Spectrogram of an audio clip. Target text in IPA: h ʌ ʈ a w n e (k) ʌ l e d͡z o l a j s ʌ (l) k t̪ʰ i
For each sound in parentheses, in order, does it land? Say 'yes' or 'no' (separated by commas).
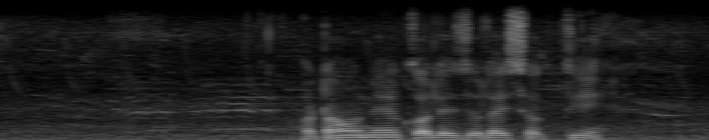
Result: yes, no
